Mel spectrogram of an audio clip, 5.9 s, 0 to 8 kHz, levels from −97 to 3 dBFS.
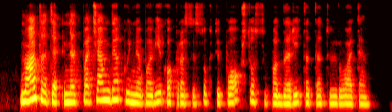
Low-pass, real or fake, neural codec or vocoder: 7.2 kHz; fake; codec, 16 kHz, 4 kbps, FunCodec, trained on LibriTTS, 50 frames a second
